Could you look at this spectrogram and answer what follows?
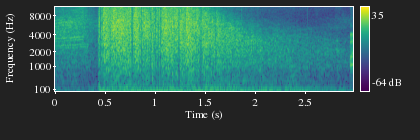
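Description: Naval guns on a warship open fire together in a massive, sustained barrage, a loud booming roar that starts abruptly and rumbles on for several seconds, action-movie style.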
